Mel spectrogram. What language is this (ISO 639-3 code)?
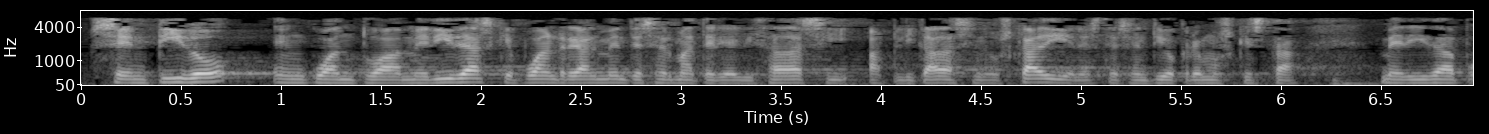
spa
